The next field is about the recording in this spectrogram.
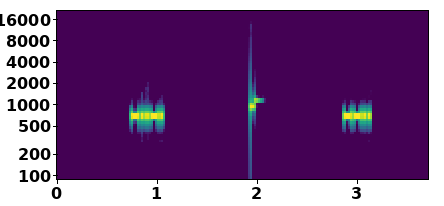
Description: Morse code, heard as a keyed tone, about 48 wpm, 700 Hz. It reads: / Z
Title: Single Character (Letter:Number:Punctuation:Prosign) 50wpm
